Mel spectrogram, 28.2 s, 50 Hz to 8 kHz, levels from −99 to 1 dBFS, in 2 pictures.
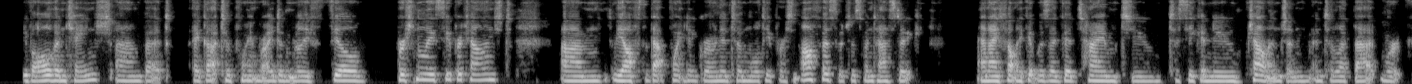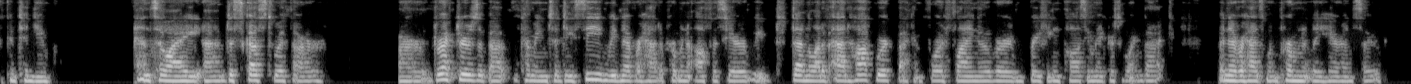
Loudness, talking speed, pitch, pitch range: -26 LUFS, 215 wpm, 170 Hz, 165-180 Hz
